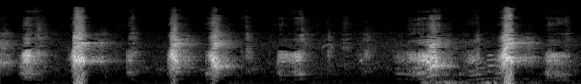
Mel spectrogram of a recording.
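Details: Chevrolet, a pet cocker spaniel, barking because it wants a Yakult bottle; sharp, bright barks in irregular bursts, the loudest near the start and end, with softer yips and whines between.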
